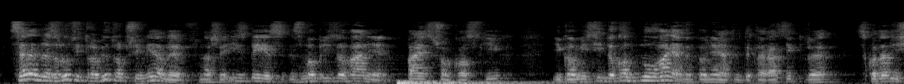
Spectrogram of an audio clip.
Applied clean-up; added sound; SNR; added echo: none; Boom; 1 dB; reverberation time 0.3 s.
